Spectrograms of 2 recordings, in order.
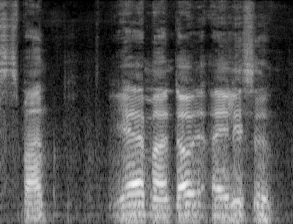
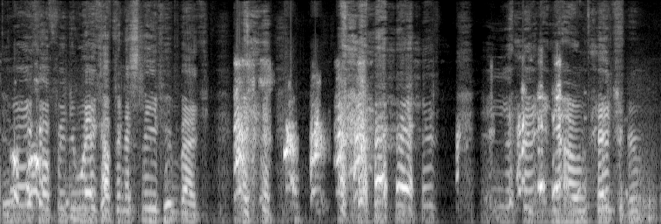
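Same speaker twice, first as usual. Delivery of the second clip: laughing; 12 semitones higher, 6 dB louder than usual. Real, not acted. Cracking up at the sleeping-bag joke.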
